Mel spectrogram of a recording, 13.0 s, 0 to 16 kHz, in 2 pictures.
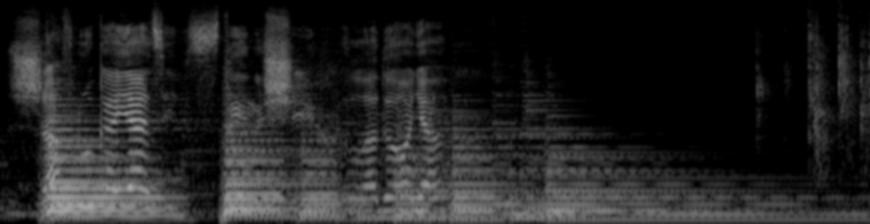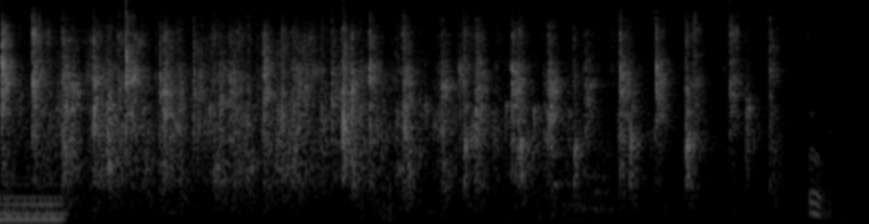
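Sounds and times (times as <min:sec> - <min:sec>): acoustic guitar chord: 0:00.0 - 0:06.0
small audience applauding: 0:05.6 - 0:12.9.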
